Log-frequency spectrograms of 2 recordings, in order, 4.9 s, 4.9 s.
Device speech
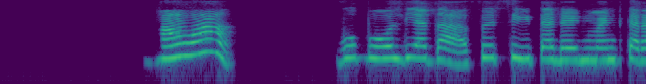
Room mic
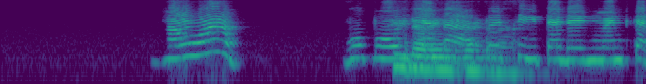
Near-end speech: present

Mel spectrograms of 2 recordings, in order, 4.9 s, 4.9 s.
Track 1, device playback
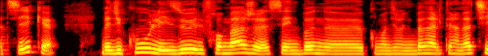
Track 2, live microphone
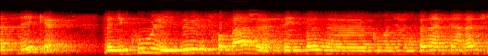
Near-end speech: none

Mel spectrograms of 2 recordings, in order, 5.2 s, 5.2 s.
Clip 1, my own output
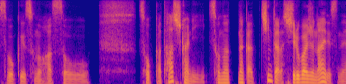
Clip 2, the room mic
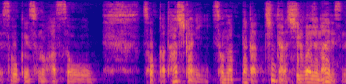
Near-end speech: none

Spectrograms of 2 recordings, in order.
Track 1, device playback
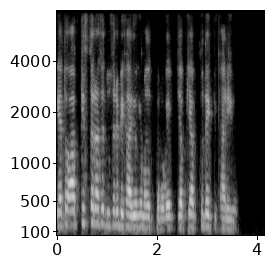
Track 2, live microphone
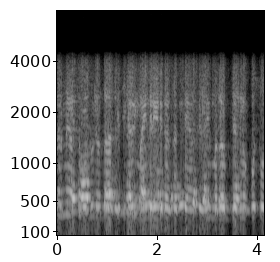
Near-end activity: present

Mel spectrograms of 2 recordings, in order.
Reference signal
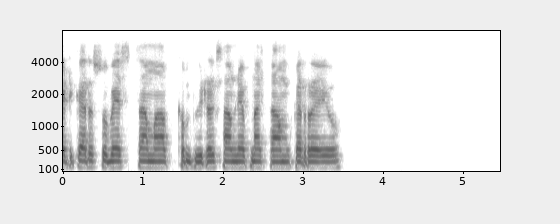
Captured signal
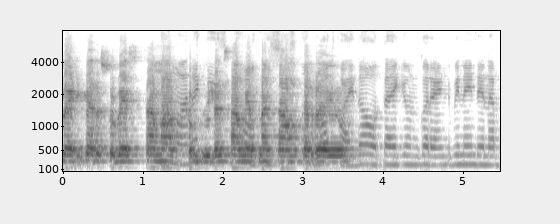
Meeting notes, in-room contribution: present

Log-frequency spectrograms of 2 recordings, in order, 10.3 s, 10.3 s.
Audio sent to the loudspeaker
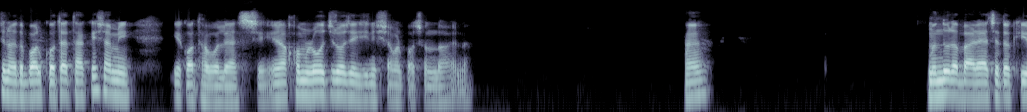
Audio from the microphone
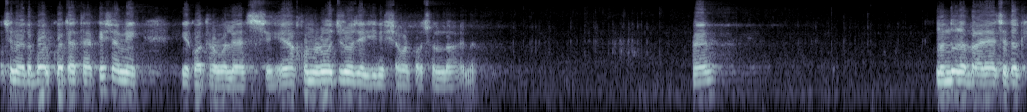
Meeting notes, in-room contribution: none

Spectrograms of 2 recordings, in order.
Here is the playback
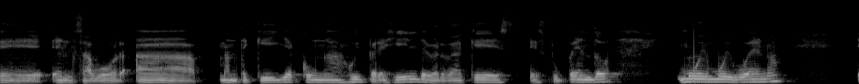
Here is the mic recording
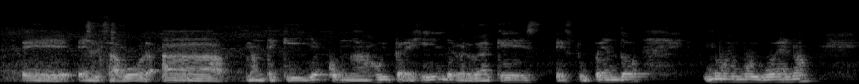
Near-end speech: present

